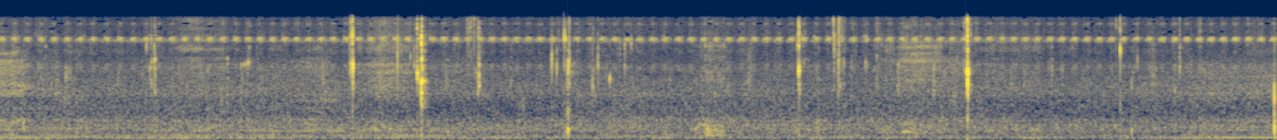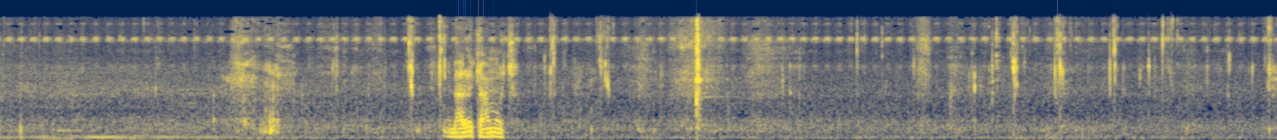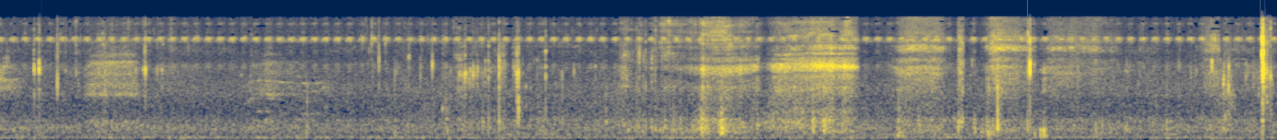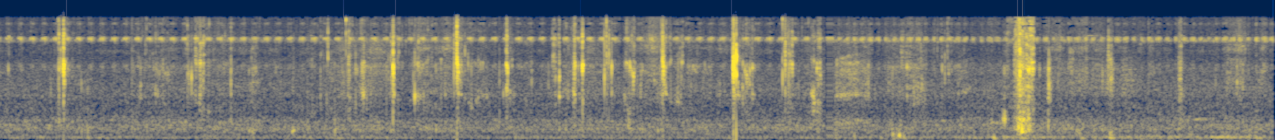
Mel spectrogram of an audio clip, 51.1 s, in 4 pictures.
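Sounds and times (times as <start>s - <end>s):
wet chewing and lip smacks: 5.5s - 6.4s, 21.3s - 26.4s, 37.4s - 51.0s.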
